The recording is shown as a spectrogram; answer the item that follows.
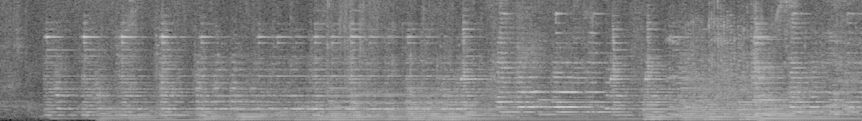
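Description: Chinese instrumental music starting up: guzheng zither plucked and a dizi bamboo flute playing over a low, held keyboard note. It begins about half a second in, and the low note enters about a second in.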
